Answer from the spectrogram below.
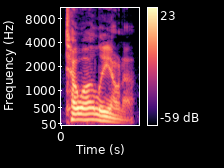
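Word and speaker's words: Toa Liona: Then we had Hangman Adam Page versus Taya Leone. And you know what? I'm officially going to say it correctly. Toa Leona.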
